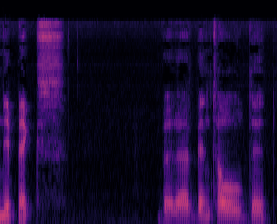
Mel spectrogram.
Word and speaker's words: Knipex: I usually pronounce the company name KNIPEX, but I've been told that the proper pronunciation is KNIPEX.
